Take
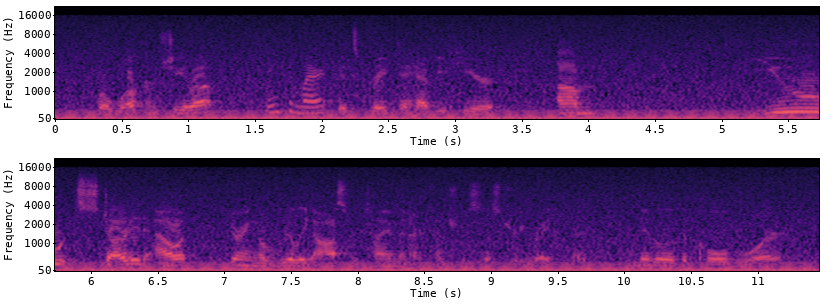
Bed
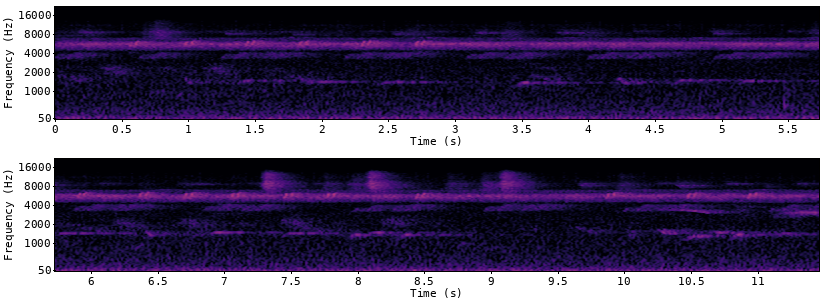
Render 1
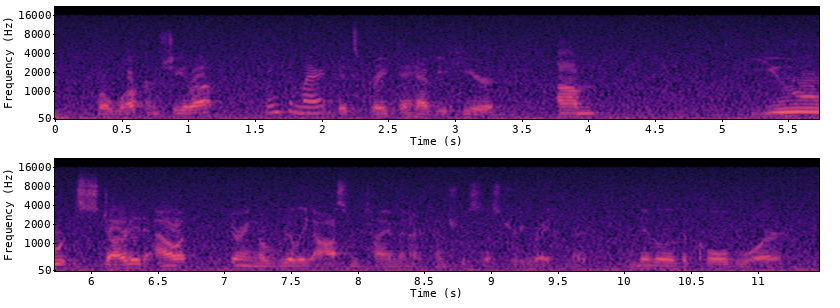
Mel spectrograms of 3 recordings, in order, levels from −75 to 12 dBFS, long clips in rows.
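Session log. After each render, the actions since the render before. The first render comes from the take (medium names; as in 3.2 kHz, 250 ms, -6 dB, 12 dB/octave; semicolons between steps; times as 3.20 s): de-hum 60 Hz, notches 5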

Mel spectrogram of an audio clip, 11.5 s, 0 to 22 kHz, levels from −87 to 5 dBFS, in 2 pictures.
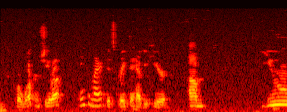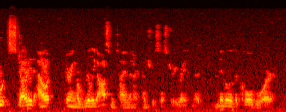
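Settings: noise print and reduce 15 dB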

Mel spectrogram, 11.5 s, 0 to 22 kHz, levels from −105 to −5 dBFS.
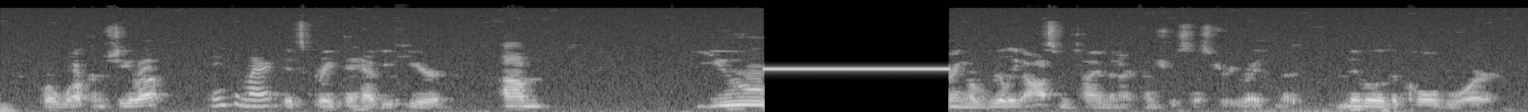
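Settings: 5.72–7.12 s: bleep 1.75 kHz -21.5 dBFS; 9.32–10.61 s: bass shelf 260 Hz +10 dB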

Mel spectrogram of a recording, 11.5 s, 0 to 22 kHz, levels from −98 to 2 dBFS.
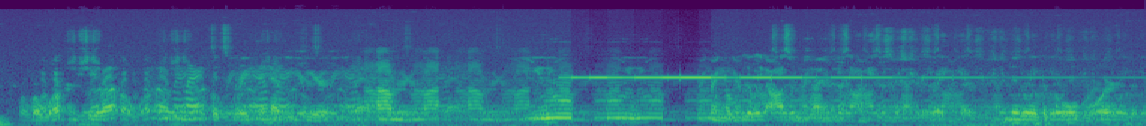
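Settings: backward echo that repeats 454 ms, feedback 71%, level -6 dB; reverse echo 126 ms -10.5 dB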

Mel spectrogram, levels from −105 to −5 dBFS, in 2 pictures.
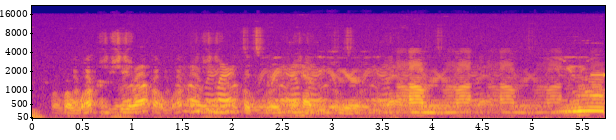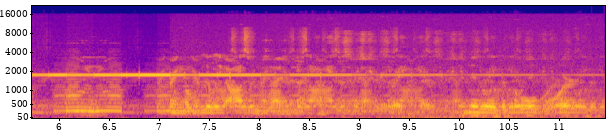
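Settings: trim +4.5 dB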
